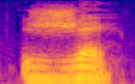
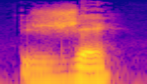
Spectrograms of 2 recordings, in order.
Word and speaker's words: j'ai: take this away, okay, so that you get this sound j'ai, j'ai. Okay, so j apostrophe ai. Remember, when you combine this ai, you get the e sound.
